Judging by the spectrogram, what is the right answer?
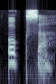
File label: "oxa", Anglo-Saxon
